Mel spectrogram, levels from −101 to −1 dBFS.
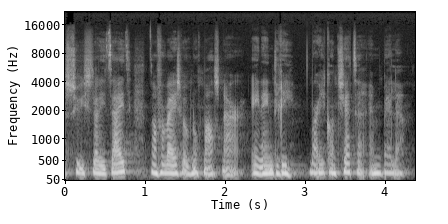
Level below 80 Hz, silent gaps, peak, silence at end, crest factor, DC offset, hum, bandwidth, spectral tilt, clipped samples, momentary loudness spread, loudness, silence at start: -64 dBFS; none; -8 dBFS; 0.1 s; 16 dB; under 0.1%; none; 15 kHz; -5.5 dB/octave; under 0.1%; 6 LU; -23 LUFS; 0 s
